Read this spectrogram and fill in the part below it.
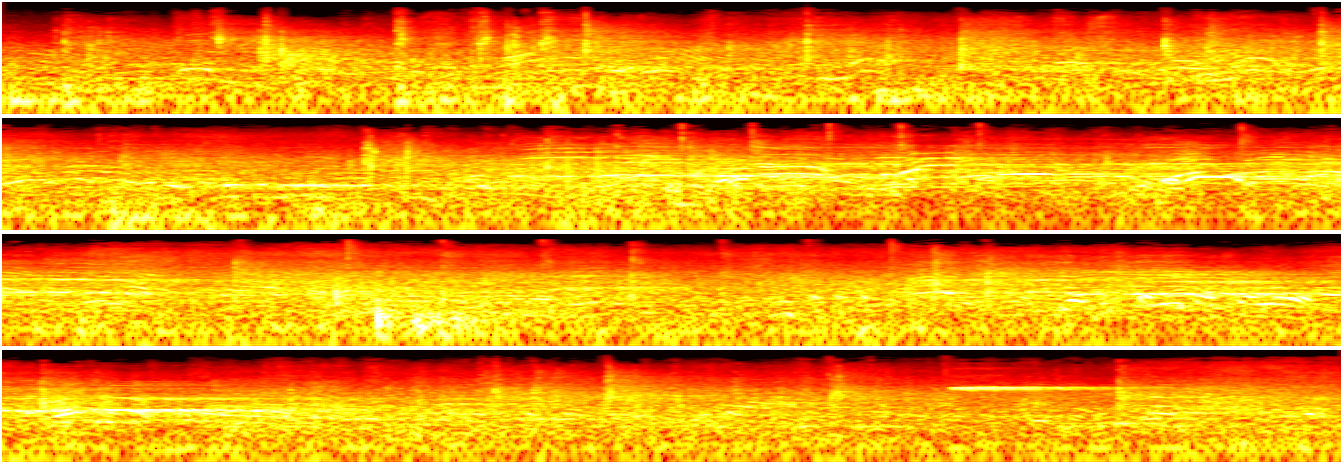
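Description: Skates scrape and hiss across ice in a large echoing rink.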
